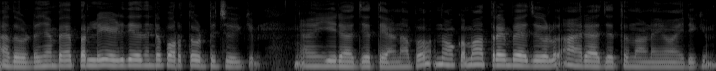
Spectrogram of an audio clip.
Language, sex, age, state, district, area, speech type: Malayalam, female, 45-60, Kerala, Thiruvananthapuram, rural, spontaneous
